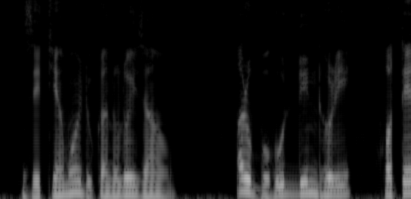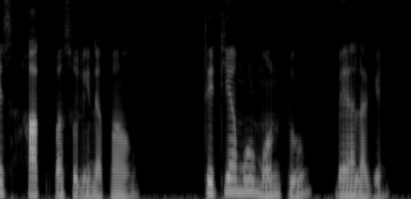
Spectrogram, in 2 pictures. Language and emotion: Assamese, sad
